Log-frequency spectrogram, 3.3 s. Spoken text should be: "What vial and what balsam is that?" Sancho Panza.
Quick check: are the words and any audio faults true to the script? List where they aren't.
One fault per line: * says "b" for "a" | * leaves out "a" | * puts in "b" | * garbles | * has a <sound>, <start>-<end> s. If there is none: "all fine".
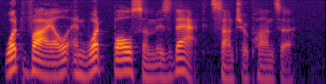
all fine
